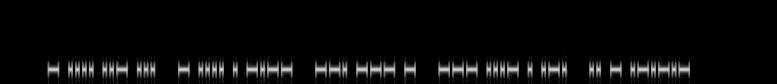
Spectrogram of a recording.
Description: Morse code, heard as a keyed tone, about 36 wpm, 700 Hz. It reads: THUS THEY GOT OVER IT.
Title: Sentences from Top 1000 Words - Review Part 5 - 35wpm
